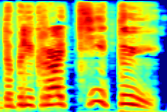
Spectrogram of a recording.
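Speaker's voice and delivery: Vitaliy yells at the sobbing prophet; shouting at him. Acted. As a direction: cut him off with a yell. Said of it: "прикрикнул на него белобрысый Виталий".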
